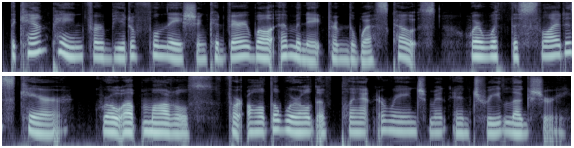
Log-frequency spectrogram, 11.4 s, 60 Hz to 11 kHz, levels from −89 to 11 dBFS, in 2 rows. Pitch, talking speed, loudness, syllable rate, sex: 180 Hz, 170 wpm, -20 LUFS, 4.6 syllables/s, female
